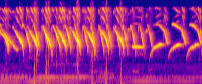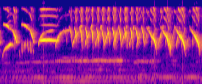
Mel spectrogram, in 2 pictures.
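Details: Two or more canaries duel with long rolling song, kenari ngerol panjang: dense fast trills of downward sweeps, a run of separate upswept notes in the middle, then a renewed buzzing roll, over a faint low hum.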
